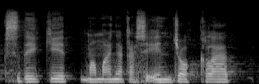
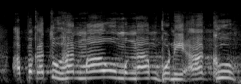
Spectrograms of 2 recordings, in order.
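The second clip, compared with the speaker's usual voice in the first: anxious questioner; 11 semitones higher than usual. Acted. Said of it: "jangan lagi bertanya".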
